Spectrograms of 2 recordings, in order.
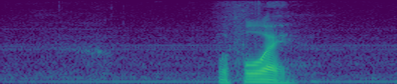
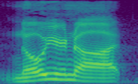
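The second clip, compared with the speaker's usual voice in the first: firm; 6 semitones higher, 9 dB louder, slower than usual. Retold or imitated. Wife voice retold.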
